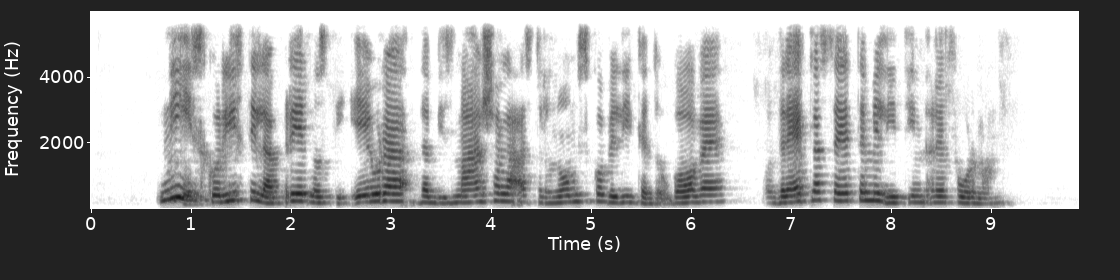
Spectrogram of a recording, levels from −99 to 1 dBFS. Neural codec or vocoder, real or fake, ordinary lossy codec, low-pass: vocoder, 22.05 kHz, 80 mel bands, Vocos; fake; none; 5.4 kHz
